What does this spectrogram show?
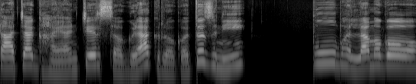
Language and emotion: Goan Konkani, disgusted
